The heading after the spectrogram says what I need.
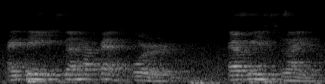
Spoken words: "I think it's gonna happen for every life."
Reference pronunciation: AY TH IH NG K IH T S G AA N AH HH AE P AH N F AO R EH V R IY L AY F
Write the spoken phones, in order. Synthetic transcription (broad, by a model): AY T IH NG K IH T S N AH HH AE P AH N F AO R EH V R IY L AY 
